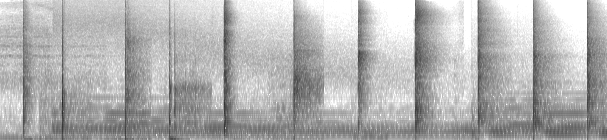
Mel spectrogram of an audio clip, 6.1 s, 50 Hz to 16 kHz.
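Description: A string of single hand claps, about one every 0.6 seconds, over music whose sustained notes come in about a second in.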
